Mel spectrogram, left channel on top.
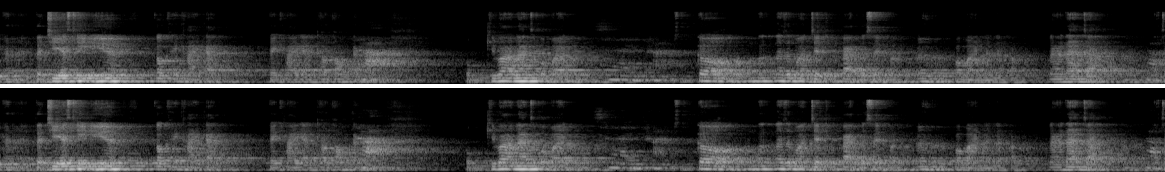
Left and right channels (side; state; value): both; normal; correlation 0.68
